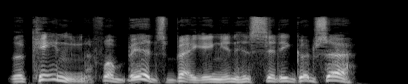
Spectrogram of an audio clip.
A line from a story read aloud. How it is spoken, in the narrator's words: the man croaked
